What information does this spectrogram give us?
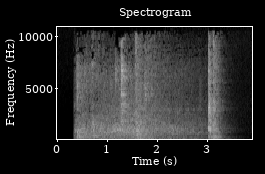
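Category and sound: sound effect, elevator door sliding closed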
